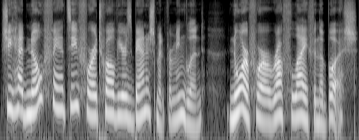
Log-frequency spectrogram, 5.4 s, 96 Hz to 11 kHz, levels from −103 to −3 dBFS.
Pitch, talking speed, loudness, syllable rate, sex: 220 Hz, 210 wpm, -19 LUFS, 4.9 syllables/s, female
